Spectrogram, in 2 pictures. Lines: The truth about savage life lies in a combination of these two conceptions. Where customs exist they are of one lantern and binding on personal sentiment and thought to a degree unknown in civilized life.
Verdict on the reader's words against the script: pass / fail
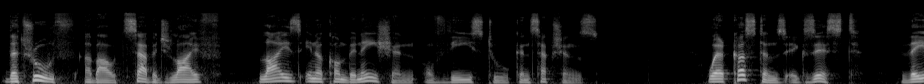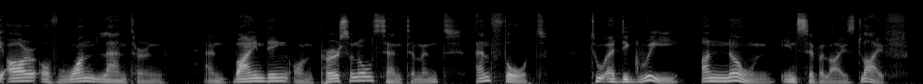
pass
